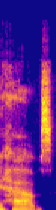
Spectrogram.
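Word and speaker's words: halves: never does anything by haves. 여기서 have이 단어가 조금 생소한 거 같아요. 옥스포드 사전에서 찾아보면이 묵음이고요. 그래서 have라고 읽습니다.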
